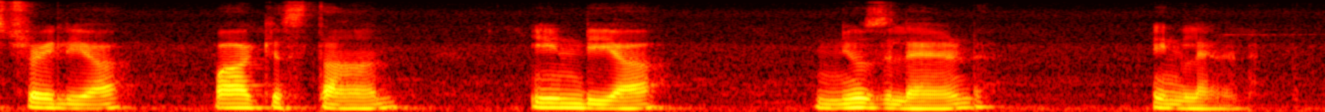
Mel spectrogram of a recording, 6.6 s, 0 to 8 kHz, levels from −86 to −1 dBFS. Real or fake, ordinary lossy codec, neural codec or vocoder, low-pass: real; none; none; none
